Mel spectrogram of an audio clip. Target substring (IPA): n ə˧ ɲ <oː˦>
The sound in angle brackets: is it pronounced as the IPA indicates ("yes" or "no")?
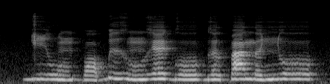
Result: yes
